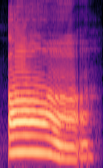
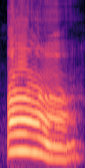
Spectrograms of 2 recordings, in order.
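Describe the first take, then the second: Both takes have the same delivery.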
